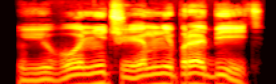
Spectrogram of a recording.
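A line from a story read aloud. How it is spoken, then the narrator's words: Deep booming rumble. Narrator (Russian): прогудел гигант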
